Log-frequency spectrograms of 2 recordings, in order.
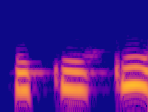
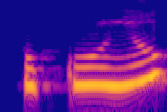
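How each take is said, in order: First: হুকুকু with both k sounds hard; correct K form. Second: হুকুইউ with the middle k gliding away, drawn out; wrong softened K. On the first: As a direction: keep the last k in হুকুকু. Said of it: "হবে". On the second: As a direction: stretch হুকুইউ into a gliding "hukuyu". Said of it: "হবে না". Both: Shown as a demonstration.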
